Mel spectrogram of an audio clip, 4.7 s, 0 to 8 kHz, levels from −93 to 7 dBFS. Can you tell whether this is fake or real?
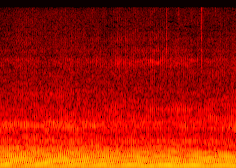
fake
